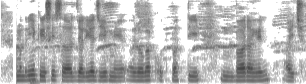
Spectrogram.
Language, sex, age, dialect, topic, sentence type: Maithili, male, 18-24, Southern/Standard, agriculture, statement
